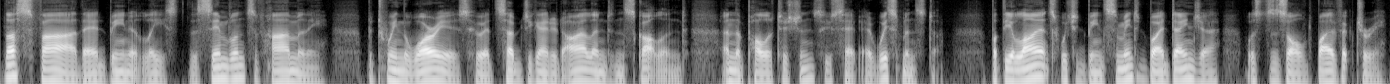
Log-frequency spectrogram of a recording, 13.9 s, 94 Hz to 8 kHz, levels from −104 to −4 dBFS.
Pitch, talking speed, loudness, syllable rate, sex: 95 Hz, 175 wpm, -20 LUFS, 5.4 syllables/s, male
